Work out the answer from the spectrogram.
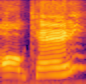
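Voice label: announcer, Japanese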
